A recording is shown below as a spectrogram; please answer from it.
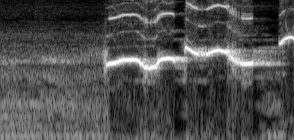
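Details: Oriental magpie-robin (kacer) calling to its companion: after a faint lead-in, a loud, clear, wavering whistle starts abruptly, steps up in pitch, breaks briefly, then ends with a short, sharp high note.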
